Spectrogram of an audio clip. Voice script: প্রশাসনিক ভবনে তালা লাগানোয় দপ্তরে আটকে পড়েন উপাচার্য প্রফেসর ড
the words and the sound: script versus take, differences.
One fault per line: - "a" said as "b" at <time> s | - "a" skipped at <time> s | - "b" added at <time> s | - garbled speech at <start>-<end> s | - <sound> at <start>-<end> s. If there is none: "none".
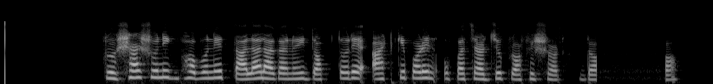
none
